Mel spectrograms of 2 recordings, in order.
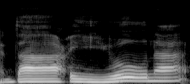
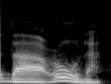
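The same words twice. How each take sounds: First: দাইয়ুনা slowly, as daa-i-yuu-na; drawn-out four-syllable দাইয়ুনা; uncontracted pronunciation. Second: দাউনা as daa-uu-na, middle i dropped; three-syllable দাউনা, no i in the middle; contracted pronunciation. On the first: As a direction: model দাইয়ুনা keeping the middle i. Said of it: "মাঝখানে যে একটা জেরের উচ্চারণ". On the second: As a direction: model the shortened দাউনা with long vowels. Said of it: "এটা উচ্চারণটা হয়ে যাচ্ছে". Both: Shown as a demonstration.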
